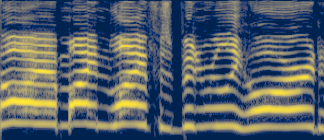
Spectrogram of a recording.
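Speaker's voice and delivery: put-on squeaky, very high childlike tone. Retelling how a guy on the Maury Povich show talked: imitating a childlike high voice. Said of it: "this guy who talked like this".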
